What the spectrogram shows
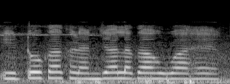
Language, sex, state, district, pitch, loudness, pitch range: Hindi, female, Uttar Pradesh, Lucknow, 270 Hz, -14 LUFS, 220-275 Hz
